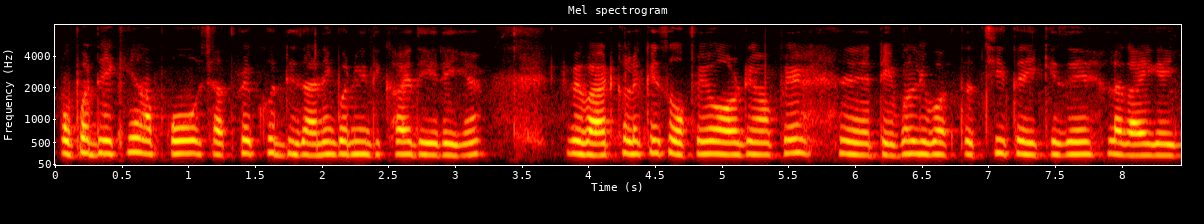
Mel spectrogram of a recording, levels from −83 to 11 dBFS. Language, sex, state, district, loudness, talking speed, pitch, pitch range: Hindi, female, Jharkhand, Sahebganj, -21 LUFS, 205 wpm, 260 Hz, 250-270 Hz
